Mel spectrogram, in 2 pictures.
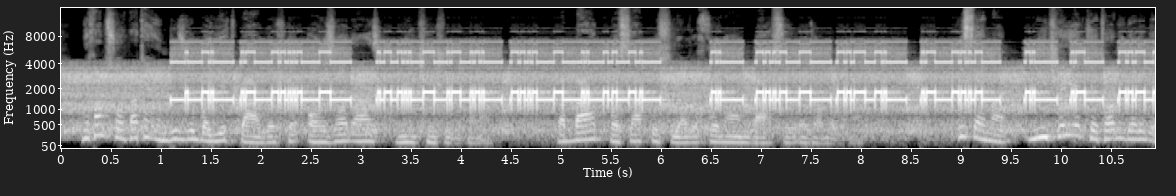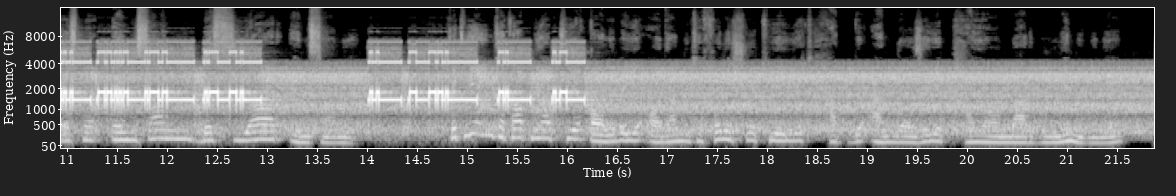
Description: TTY/TDD text telephone tones (45.45 baud Baudot), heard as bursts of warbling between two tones, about 400 Hz shift, 1600 Hz centre, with speech in Persian. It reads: HE STARTED BOXING AT THE AGE OF SEVEN. GA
